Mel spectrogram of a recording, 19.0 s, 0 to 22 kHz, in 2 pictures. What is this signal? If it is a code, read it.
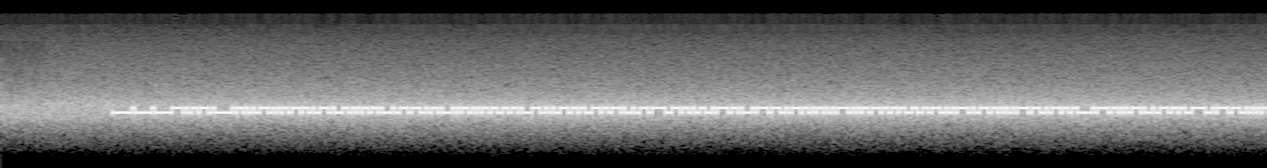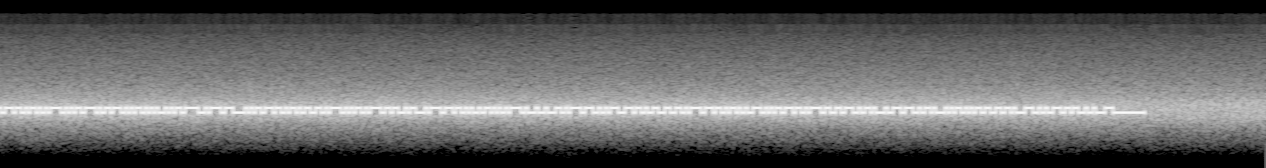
RTTY (50 baud, 170 Hz shift), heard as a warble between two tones, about 1480 Hz centre, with radio static and a narrow filter. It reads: DAS AUSGANGSSIGNAL HAT WEGEN DES LINEAREN VERHALTENS DES SYSTEMS DIESELBE FREQUENZ WIE DAS EINGANGSSIGNAL.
